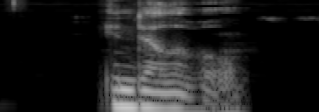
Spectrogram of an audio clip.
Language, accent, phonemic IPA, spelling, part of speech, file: English, Australia, /ɪnˈdɛləbl/, indelible, adjective, En-au-indelible.ogg
- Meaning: 1. Having the quality of being difficult to delete, remove, wash away, blot out, or efface 2. Incapable of being canceled, lost, or forgotten 3. Incapable of being annulled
